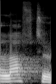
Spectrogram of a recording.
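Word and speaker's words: laughter: بعدها سبيتش واللي بعدها لافتر الجي اتش مش هنطها فهقول عليها لافتر ودي وديت وديت اكت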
